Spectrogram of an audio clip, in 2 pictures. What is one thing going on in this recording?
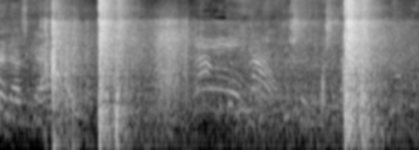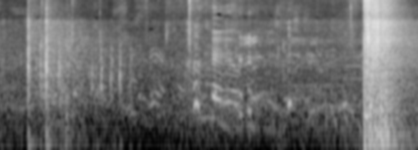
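Fireworks burst with loud bangs and crackles outdoors.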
